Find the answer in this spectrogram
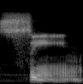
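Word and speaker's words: שׂין: That makes that Seen, pronounced like transliterated like this. Okay. But it looks, it's sometimes you see it like this, but that actually in English spells sin, but it's more like EE, it's like long E sound, seen.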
